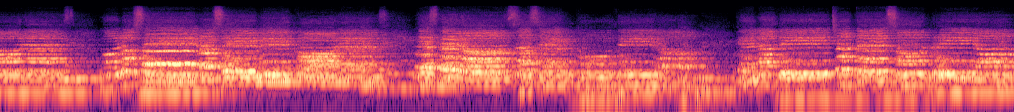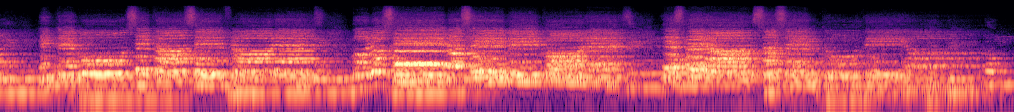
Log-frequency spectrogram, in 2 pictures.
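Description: Mixed choir singing a Venezuelan birthday song in several voice parts, in phrases a few seconds long with brief breaks between them.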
